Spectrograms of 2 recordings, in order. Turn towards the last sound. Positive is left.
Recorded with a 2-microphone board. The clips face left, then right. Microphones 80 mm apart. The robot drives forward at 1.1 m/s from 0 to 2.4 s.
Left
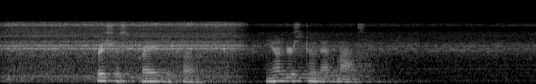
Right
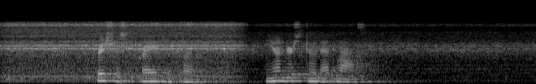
turn(degrees=5)  # may be behind; listen again after turning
